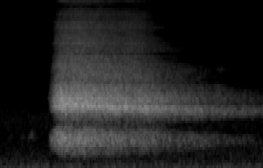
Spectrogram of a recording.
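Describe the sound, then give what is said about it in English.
A single long, airy breath taken during a guided muscle-relaxation exercise, beginning abruptly and fading gradually over about two seconds, soft and breathy with no voice. “Deep breath in. Let your muscles go slack when you exhale.”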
